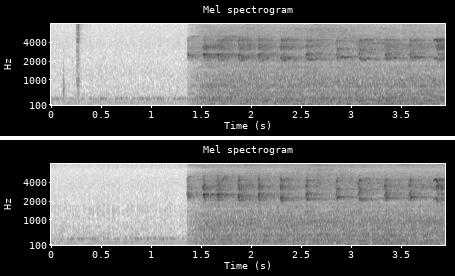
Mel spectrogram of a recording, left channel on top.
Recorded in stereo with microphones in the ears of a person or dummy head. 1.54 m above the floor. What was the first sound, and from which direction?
A bird, 50° right (ahead or behind).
